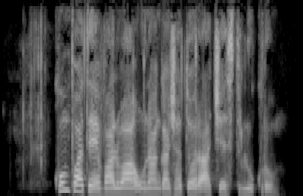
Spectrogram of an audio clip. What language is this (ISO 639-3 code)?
ron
